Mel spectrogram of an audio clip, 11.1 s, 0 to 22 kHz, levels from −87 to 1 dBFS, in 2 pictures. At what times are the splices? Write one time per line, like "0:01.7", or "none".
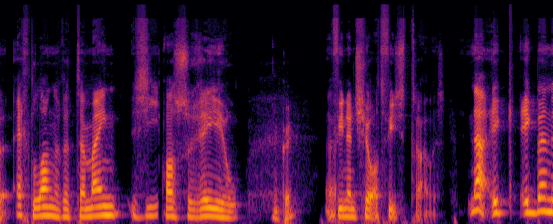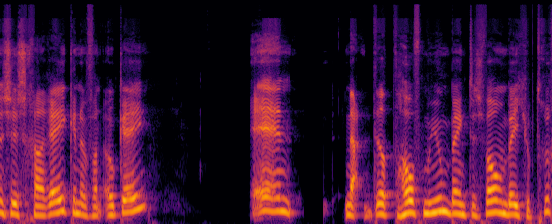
0:01.5
0:03.3
0:04.5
